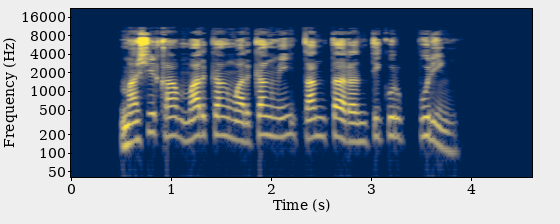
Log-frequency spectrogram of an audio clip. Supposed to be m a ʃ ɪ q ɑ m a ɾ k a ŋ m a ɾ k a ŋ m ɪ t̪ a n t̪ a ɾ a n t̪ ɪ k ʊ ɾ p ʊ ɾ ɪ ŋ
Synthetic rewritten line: m a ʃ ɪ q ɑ m a ɾ k a ŋ m a ɾ k a ŋ m ɪ t̪ a n t̪ a ɾ a n t̪ ɪ k ʊ ɾ p ʊ ɾ ɪ ŋ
